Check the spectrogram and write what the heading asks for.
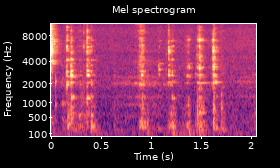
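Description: Nearly quiet, with a few faint, irregular light metal ticks from the stainless steel pot resting on the wire pot supports of the small gas camping stove.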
